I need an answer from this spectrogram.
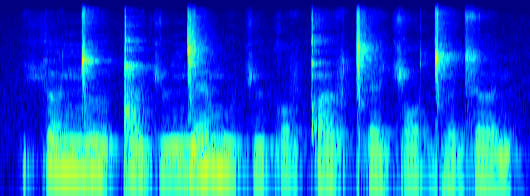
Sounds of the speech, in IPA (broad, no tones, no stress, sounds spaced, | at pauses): ç œ ŋ͡ǀ ɵ ǃ œ c ʉ ŋ͡ǀ ɛ m u c ʉ ɡ ɔ v qʼ œ v ǀʰ ɛ c ɔ ɡ͡ǀ œ d͡z œ n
